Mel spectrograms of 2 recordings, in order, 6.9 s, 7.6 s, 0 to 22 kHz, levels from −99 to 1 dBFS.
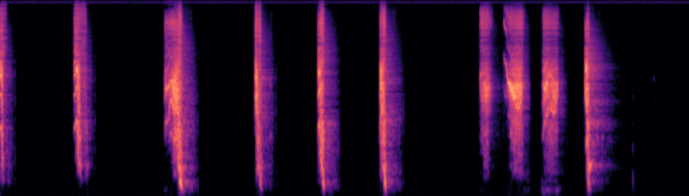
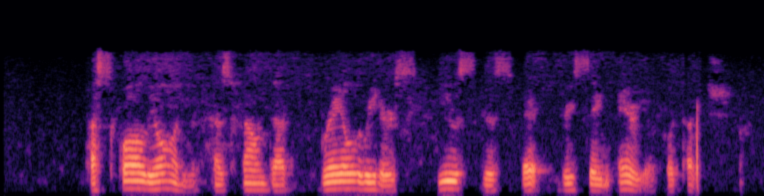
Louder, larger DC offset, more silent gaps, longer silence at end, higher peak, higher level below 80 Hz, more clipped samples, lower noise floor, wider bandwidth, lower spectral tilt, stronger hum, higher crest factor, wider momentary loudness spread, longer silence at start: first, -17 LUFS vs -24 LUFS; neither; neither; first, 0.95 s vs 0.65 s; about the same, -2 dBFS vs -4 dBFS; second, -86 dBFS vs -72 dBFS; neither; about the same, -74 dBFS vs -73 dBFS; first, over 20 kHz vs 7.8 kHz; second, 1.5 dB/octave vs -6 dB/octave; neither; about the same, 22 dB vs 20 dB; about the same, 15 LU vs 13 LU; second, 0 s vs 0.85 s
